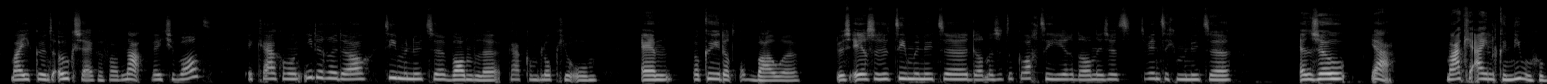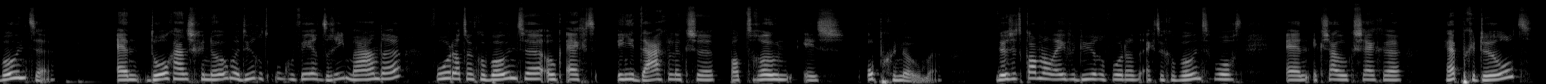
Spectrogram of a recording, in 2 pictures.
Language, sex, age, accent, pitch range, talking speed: Dutch, female, 20-39, Dutch, 205-245 Hz, 180 wpm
